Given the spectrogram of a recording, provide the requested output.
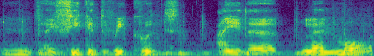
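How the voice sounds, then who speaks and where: A man puts on a character voice and speaks at a very slow pace. Background noise is clearly audible. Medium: actual play. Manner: formal, courteous.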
